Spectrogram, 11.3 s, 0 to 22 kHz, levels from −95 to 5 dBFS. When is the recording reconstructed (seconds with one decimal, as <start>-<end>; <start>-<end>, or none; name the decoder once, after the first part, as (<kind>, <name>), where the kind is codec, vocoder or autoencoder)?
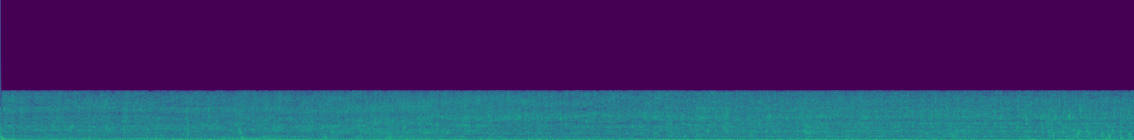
2.2-2.8 (vocoder, HiFi-GAN); 3.2-5.2; 8.0-8.7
